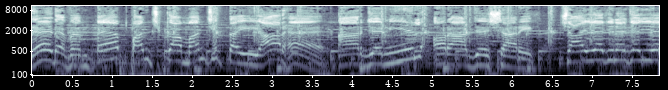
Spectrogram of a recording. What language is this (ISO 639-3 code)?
hin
